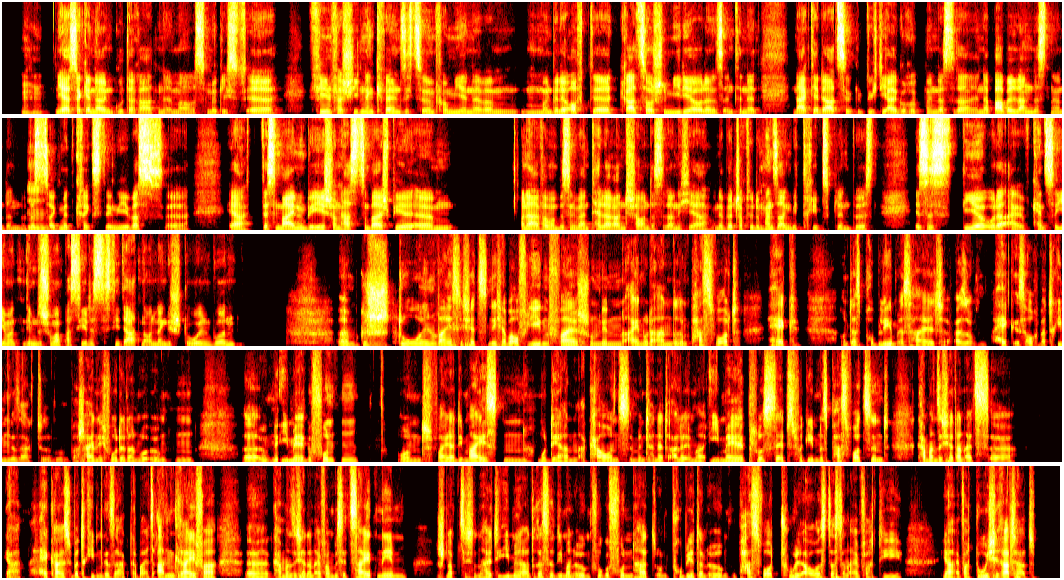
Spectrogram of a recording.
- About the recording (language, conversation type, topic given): German, podcast, Wie schützt du deine privaten Daten online?
- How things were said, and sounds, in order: in English: "Bubble"; laughing while speaking: "würde man sagen"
